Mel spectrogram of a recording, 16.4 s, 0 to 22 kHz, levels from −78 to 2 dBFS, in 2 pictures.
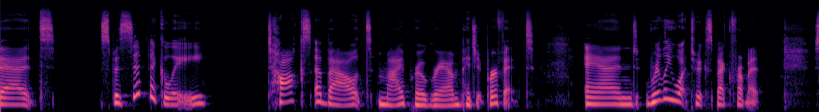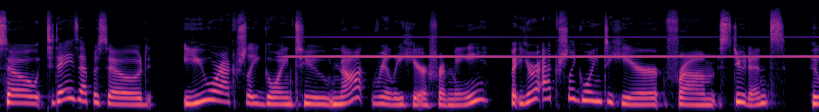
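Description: Speech, with a thin whistle at a single pitch of 3.2 kHz entering at 10.91 s and continuing to the end at 16.39 s, sitting a little below the speech and slowly swelling and fading. This feedback whistle likely comes from a loudspeaker-to-microphone loop poised just short of howling.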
